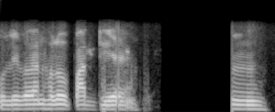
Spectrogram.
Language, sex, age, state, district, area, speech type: Assamese, male, 45-60, Assam, Charaideo, rural, conversation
